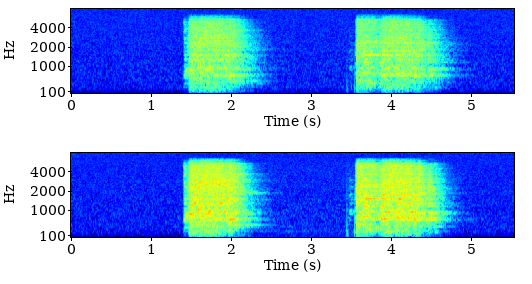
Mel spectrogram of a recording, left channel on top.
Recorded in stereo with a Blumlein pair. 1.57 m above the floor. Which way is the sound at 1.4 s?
25° right.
